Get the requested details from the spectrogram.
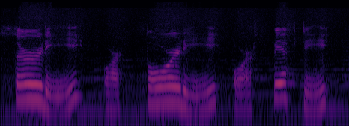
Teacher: it's always the first syllable that gets the full accent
